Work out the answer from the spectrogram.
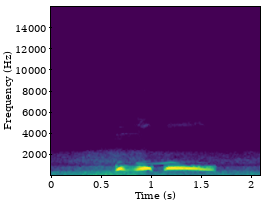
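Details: Spotted dove decoy giving one bold phrase: a short coo, a slightly longer coo, then a sustained flat coo lasting about half a second, over quiet low hum.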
